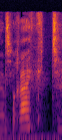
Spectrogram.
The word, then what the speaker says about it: Brecht: I don't know how you say it in German. He's a German theatre practitioner. – Brecht.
